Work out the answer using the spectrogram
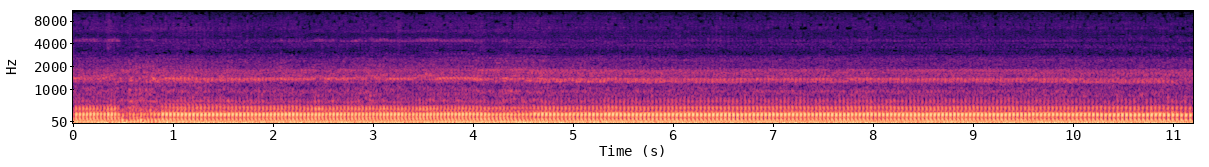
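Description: Honda CRF250L's single-cylinder four-stroke engine running at a steady speed while the bike is ridden, with a brief break in the engine note about half a second in.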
